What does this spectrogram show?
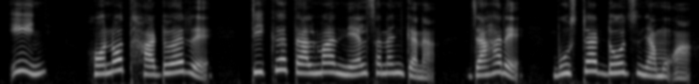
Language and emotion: Santali, neutral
